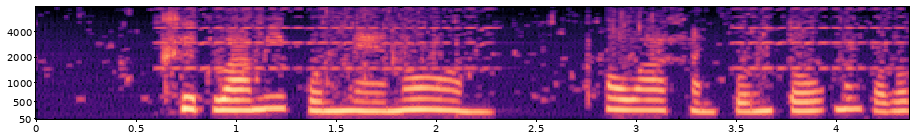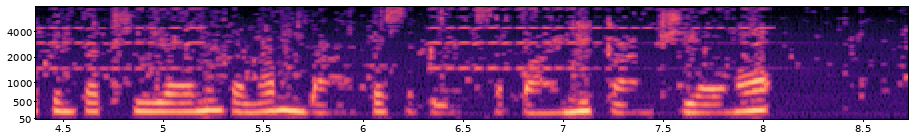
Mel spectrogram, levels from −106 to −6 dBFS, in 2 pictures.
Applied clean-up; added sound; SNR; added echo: classical method spectral subtraction.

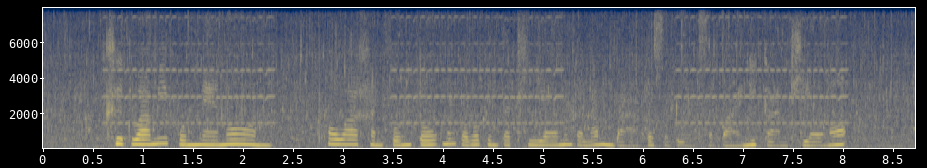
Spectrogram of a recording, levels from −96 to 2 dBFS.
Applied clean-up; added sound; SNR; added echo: none; Bowed string instrument + Stream / Liquid; 12 dB; none.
